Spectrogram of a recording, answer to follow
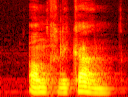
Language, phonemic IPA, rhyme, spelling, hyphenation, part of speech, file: Dutch, /ˌɑŋ.ɣliˈkaːn/, -aːn, anglicaan, an‧gli‧caan, noun, Nl-anglicaan.ogg
- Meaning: Anglican, Episcopalian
